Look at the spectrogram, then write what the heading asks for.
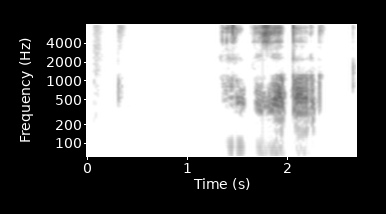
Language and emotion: Russian, neutral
